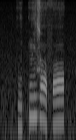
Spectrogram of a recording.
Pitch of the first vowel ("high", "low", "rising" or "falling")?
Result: low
